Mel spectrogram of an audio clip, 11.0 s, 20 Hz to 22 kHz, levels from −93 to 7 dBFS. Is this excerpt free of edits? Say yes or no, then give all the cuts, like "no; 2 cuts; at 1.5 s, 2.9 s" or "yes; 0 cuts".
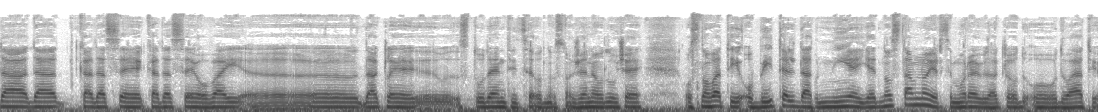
no; 1 cut; at 8.1 s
